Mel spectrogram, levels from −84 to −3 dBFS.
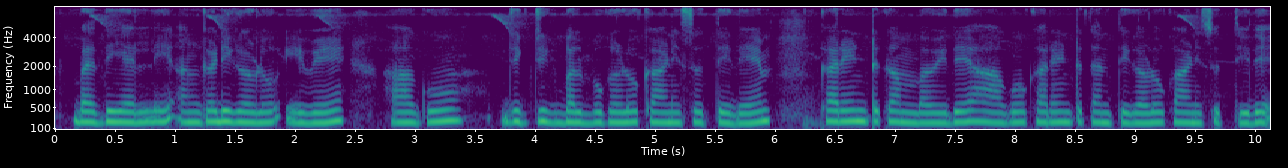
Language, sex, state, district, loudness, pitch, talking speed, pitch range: Kannada, female, Karnataka, Mysore, -36 LUFS, 200 Hz, 90 wpm, 195-210 Hz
